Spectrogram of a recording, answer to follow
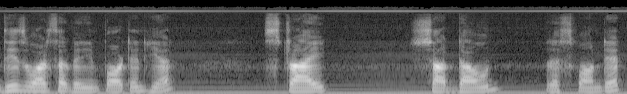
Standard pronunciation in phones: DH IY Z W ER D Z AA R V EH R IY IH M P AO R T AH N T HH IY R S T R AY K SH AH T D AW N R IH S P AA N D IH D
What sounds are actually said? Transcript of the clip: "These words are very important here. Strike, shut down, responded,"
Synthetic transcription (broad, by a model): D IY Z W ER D S AA R V EH R IY IH M P AO R T AH N T HH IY R S T R AY K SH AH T D AW N R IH S P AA N D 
